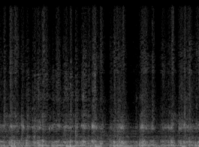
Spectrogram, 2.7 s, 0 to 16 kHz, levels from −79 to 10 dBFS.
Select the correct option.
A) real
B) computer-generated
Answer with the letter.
B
